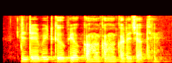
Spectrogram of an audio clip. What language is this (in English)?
Chhattisgarhi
